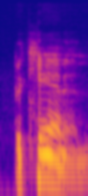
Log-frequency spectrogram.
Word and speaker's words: Buchanan: Is that pronounced James Buchanan? Buchanan? Buchanan.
